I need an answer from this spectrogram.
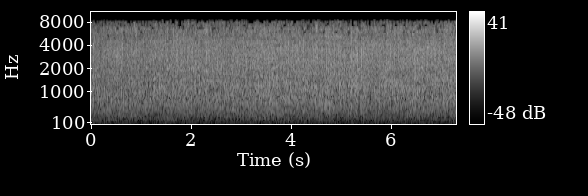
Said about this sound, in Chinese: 这么多的菩萨，我告诉你们，你们鼓掌的人都是有良心的，都是菩萨，你们很善良。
